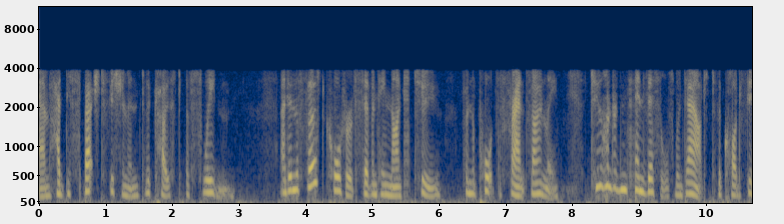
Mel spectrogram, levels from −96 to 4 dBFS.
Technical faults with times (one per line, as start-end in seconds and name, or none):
0.00-10.70 GSM full-rate codec
5.46-5.55 lost GSM frames
8.84-8.93 lost GSM frames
